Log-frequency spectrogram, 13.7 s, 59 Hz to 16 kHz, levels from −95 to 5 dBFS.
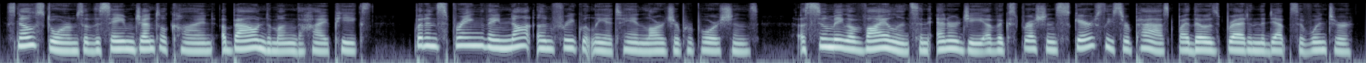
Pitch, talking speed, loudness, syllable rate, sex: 200 Hz, 160 wpm, -18 LUFS, 5.0 syllables/s, female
